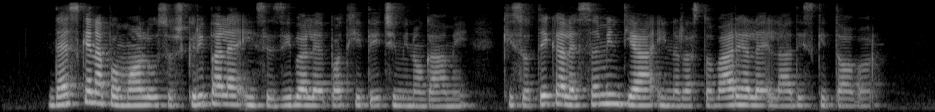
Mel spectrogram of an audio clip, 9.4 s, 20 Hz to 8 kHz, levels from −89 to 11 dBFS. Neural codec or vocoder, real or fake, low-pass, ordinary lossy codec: none; real; 7.2 kHz; none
